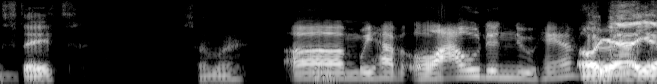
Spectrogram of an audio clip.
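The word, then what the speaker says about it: Loudon: It's not the It's definitely Louden, not London.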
